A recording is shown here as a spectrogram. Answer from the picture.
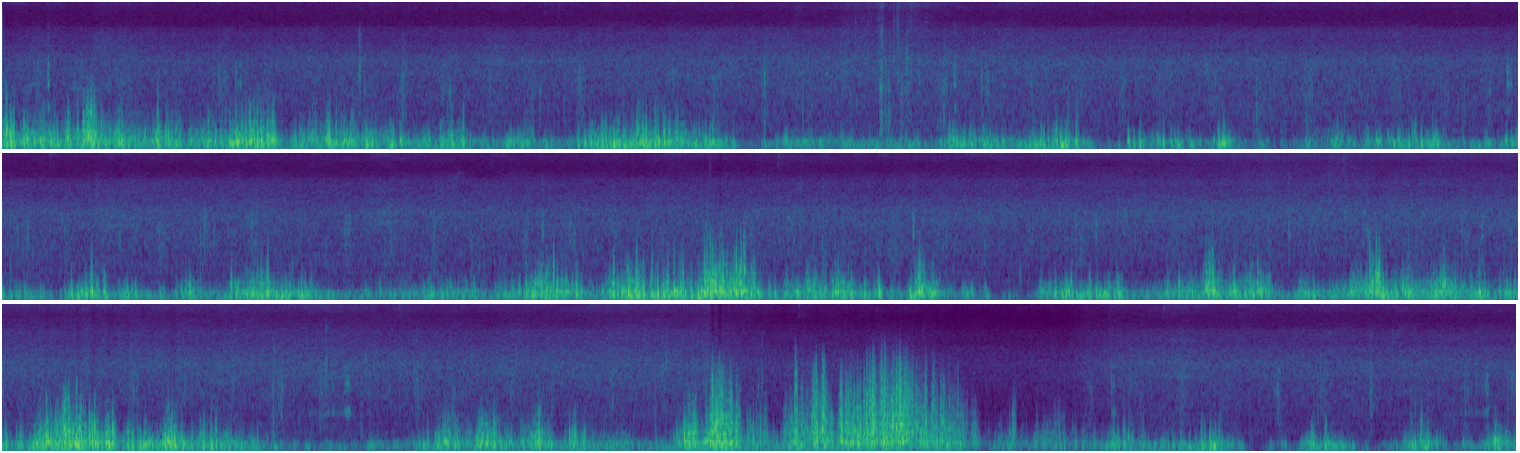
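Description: Wind buffeting a handheld camera's microphone in irregular low rumbling gusts, with a stronger, brighter gust near the end.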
